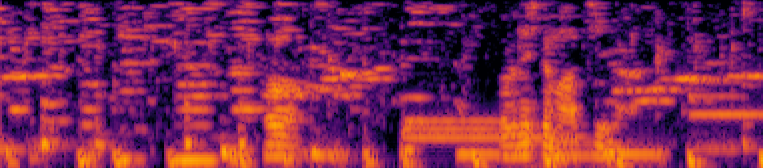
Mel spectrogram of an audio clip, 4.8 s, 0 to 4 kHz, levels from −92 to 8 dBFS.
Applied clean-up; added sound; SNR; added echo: classical method Wiener filter.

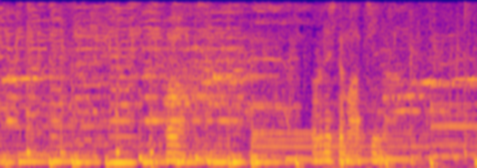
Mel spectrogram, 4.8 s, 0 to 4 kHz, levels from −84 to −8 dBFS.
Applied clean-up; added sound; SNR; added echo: none; Meow + Applause; 8 dB; none.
